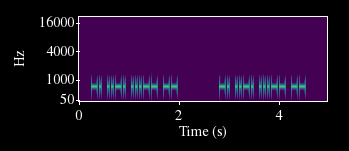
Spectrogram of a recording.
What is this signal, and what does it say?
Morse code, heard as a keyed tone, about 31 wpm, 700 Hz. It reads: NF3M NF3M
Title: USA Call Signs - 4 Characters - Repeated 2x - 30wpm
